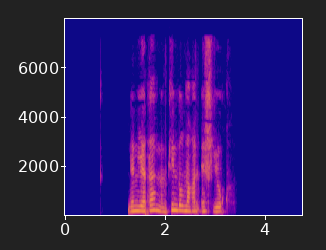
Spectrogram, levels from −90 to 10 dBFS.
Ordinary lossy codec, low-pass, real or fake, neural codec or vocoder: AAC, 32 kbps; 7.2 kHz; fake; codec, 16 kHz, 4 kbps, FunCodec, trained on Chinese and English, 50 frames a second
